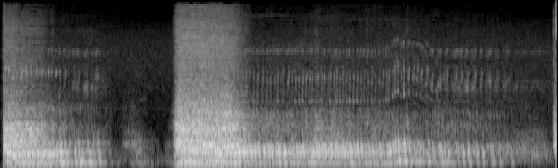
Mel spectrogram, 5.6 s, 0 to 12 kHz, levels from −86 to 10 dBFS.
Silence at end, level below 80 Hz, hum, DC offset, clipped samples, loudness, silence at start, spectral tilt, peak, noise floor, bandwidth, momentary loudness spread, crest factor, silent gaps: 0 s; -30 dBFS; none; under 0.1%; under 0.1%; -13 LUFS; 0.05 s; -6.5 dB/octave; 0 dBFS; -41 dBFS; 11 kHz; 20 LU; 14 dB; none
